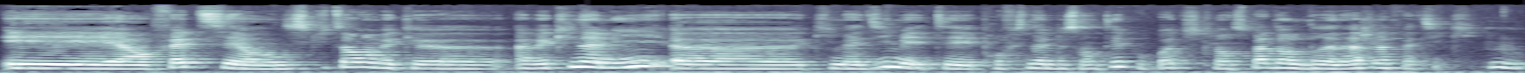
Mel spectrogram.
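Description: With fairly even intonation at a medium pitch, the woman's voice comes through noticeable background noise and audible room echo. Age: 30s. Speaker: nurse turned lymphatic drainage therapist. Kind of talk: interview.

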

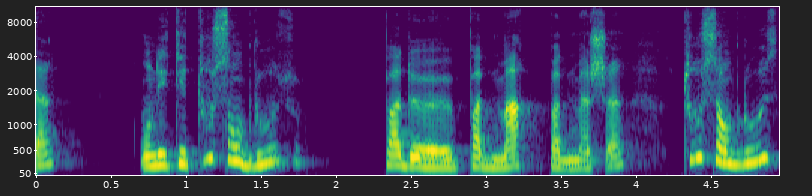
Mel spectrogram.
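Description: A woman at a moderate pace in a very clean recording with a silent background. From France, Paris. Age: 80s+. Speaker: interviewee sharing childhood memories. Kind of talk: casual reminiscence interview. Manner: halting.

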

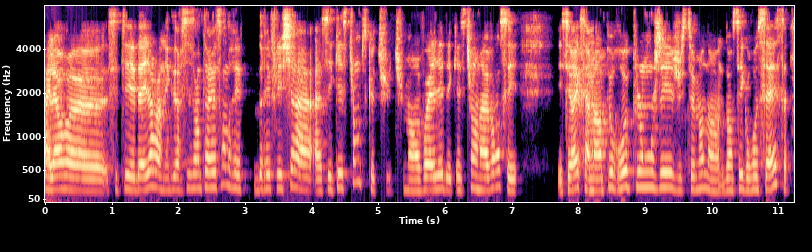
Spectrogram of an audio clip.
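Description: A woman with a medium-pitched voice talks at a moderate pace, her intonation fairly even. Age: 30s. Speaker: entrepreneur and life coach. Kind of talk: casual interview. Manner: hesitant, many fillers.

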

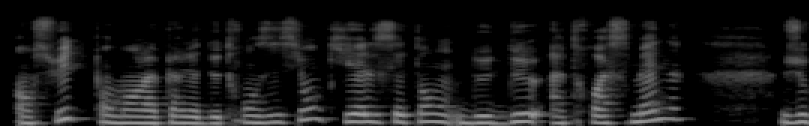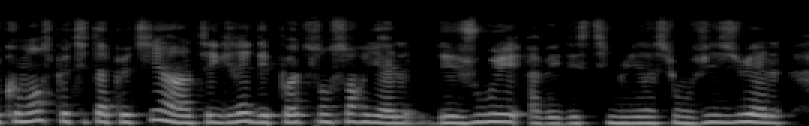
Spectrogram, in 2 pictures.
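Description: Her voice is dark and mellow at a medium pitch, with ordinary pitch variation and very even loudness. The woman speaks at a fairly slow pace over a quiet background. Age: 40s. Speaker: dog breeder and trainer. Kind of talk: interview.

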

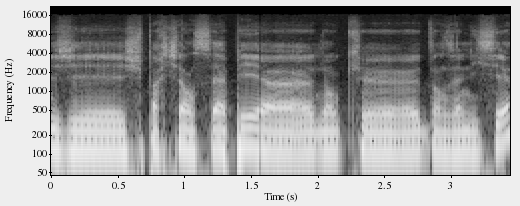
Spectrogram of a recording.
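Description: A man with a dark, mellow tone delivers his words very slowly. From southern France, Provence. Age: 20s. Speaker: entrepreneur. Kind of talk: casual interview. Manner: hesitant, many fillers.

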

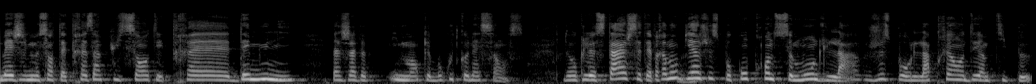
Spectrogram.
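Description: Somewhat breathy, a woman of medium pitch speaks at a moderate pace with fairly even intonation. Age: 50s. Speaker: nursing lecturer. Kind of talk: interview.

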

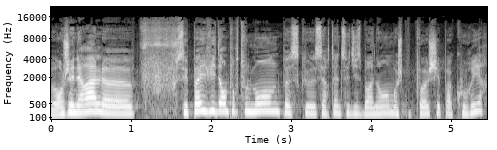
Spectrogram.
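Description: Fairly even intonation and a moderate pace shape a woman's unremarkable speaking voice. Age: 40s. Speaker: amateur jogger, mother of five. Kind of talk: casual interview. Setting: at home.

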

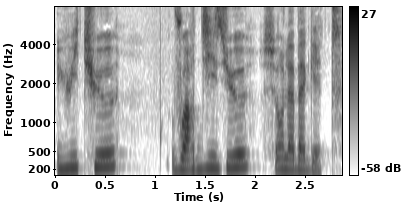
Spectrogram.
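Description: A woman speaks at a very slow pace in a medium-pitched voice with a dark, mellow tone, ordinary pitch variation and a dry, close sound with no echo. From Burgundy, France. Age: 50s. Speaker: winemaker. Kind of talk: in-depth interview. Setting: on location at her winery. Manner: candid, outspoken.

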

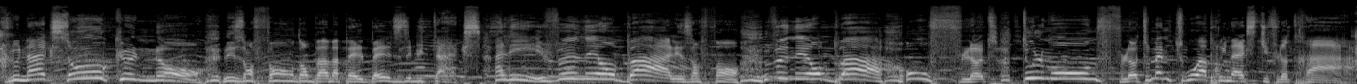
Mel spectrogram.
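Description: Over loud music in the background, a man does a put-on character voice at a high pitch and a very slow pace. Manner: menacing, taunting.

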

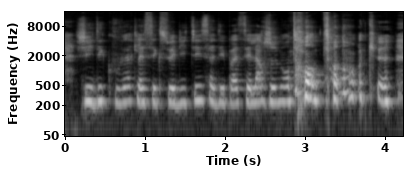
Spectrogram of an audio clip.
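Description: An ordinary speaking voice at a fairly slow pace with ordinary pitch variation, on a very clean recording with a silent background. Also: woman. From Quebec. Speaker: psychoanalyst. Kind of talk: interview. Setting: her office.

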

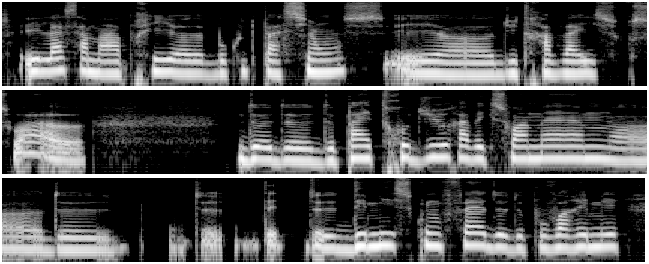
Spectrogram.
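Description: A woman's dark, mellow voice at medium pitch, fairly even intonation and a very slow pace, dry and close with no echo on a very clean recording with a silent background. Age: 20s. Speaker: singer. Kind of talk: casual chat.

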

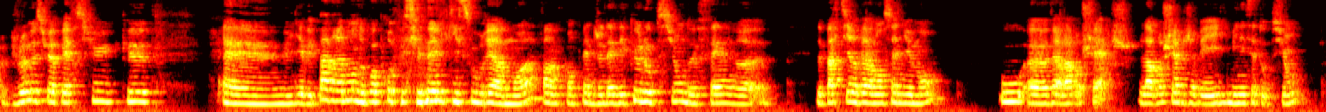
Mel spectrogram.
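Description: A moderate pace broken by long, frequent pauses, with audible room echo. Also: woman. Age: 20s. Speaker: former prep-class student. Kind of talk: casual interview. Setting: in the host's home.

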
